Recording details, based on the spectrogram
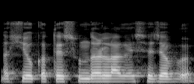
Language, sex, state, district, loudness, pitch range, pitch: Maithili, male, Bihar, Saharsa, -15 LUFS, 130-135 Hz, 135 Hz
